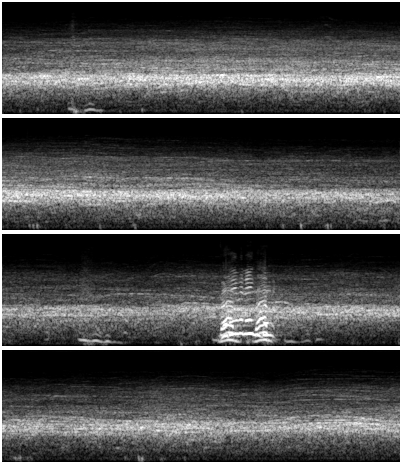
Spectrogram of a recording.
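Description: A large crowd cheers and applauds in a big hall.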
